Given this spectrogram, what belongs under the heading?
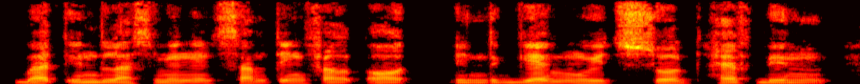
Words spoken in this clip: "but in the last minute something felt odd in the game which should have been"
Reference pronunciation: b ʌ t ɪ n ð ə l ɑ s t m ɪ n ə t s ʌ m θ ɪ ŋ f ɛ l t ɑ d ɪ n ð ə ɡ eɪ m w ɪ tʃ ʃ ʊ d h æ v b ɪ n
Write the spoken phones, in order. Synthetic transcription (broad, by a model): b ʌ t ɪ n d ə l ɑ s t m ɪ n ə t s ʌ m t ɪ ŋ f ɛ l t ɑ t ɪ n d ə ɡ eɪ m w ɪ tʃ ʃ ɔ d h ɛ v b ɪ n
